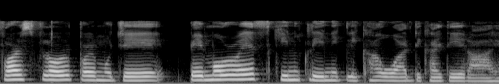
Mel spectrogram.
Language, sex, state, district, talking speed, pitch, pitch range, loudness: Hindi, female, Arunachal Pradesh, Papum Pare, 155 wpm, 190 Hz, 175-210 Hz, -17 LUFS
